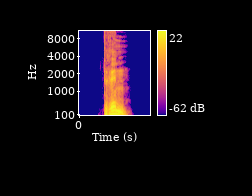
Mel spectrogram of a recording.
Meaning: inside
- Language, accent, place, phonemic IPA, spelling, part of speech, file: German, Germany, Berlin, /dʁɪn/, drin, adverb, De-drin.ogg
